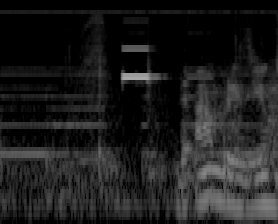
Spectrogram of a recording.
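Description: Prototype ventilator's alarm giving one short, high beep about a second in, part of a repeating alarm. It signals high pressure in the breathing circuit and keeps sounding until a nurse silences it.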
